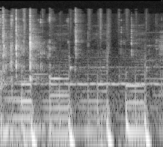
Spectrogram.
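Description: Computer keyboard being typed: a quick run of separate key clicks as a short word is entered, over soft background music.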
